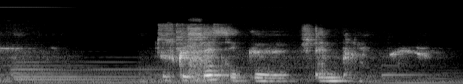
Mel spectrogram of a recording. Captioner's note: voiceover of woman speaking in french; voiceover of woman speaking in french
